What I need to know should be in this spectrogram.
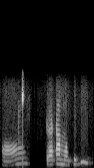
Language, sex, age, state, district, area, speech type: Odia, female, 60+, Odisha, Angul, rural, conversation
